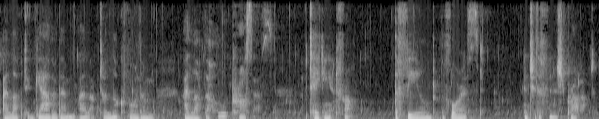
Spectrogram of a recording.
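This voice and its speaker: A woman voicing an eccentric witch shopkeeper who mentors her apprentice, speaking in soft, unvoiced whispers for an ASMR roleplay. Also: fairly low pitch, vocal fry, slight background noise.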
